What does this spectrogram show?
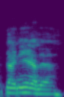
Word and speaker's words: Daniele: So you pronounce Daniele or Danielle? Daniele.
